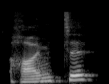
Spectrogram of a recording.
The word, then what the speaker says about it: räumt: Eu sempre esqueço a pronúncia desse A com trema. É igual o EU.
